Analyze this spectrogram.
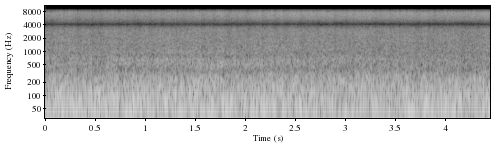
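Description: Waterfall rushing steadily: an unbroken roar of falling water, heard from the top of the falls.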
